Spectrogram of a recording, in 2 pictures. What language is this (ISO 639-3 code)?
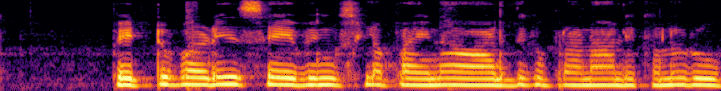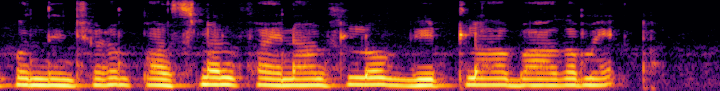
tel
